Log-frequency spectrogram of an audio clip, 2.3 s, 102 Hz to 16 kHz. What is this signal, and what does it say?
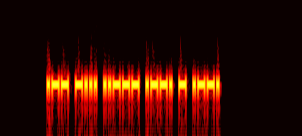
Morse code, heard as a keyed tone, about 69 wpm, 700 Hz. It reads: WB2PTP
